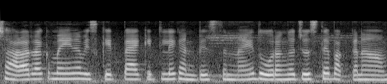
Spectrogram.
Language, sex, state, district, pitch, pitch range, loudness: Telugu, female, Andhra Pradesh, Krishna, 235 Hz, 225-245 Hz, -14 LUFS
